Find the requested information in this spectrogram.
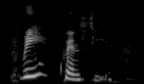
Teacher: the word frequency have the stress on the first syllable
